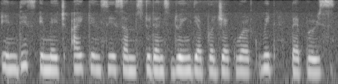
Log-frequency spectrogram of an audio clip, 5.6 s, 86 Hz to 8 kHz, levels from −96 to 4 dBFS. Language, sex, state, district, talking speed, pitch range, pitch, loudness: English, female, Nagaland, Kohima, 140 wpm, 175-200 Hz, 185 Hz, -16 LUFS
